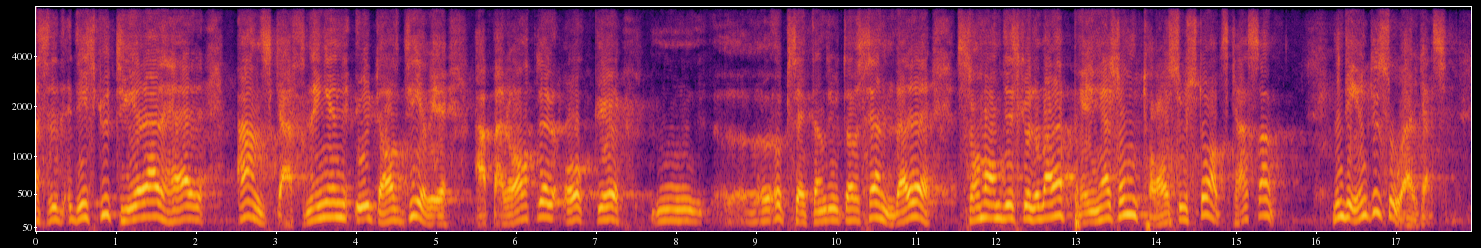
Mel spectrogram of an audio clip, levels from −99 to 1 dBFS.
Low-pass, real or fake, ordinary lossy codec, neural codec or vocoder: none; fake; none; codec, 16 kHz, 4 kbps, FreqCodec, smaller model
